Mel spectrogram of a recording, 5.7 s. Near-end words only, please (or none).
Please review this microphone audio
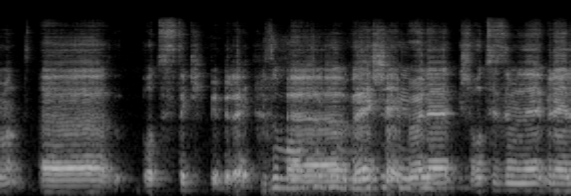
Bizim Walter da bu negatif kaybı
